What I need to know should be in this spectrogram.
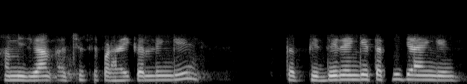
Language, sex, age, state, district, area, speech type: Hindi, female, 30-45, Uttar Pradesh, Prayagraj, rural, conversation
